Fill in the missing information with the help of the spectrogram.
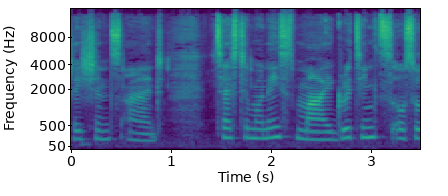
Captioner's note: speaking french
